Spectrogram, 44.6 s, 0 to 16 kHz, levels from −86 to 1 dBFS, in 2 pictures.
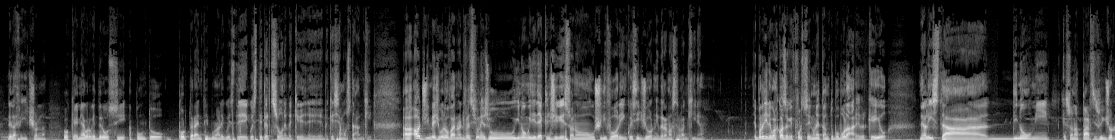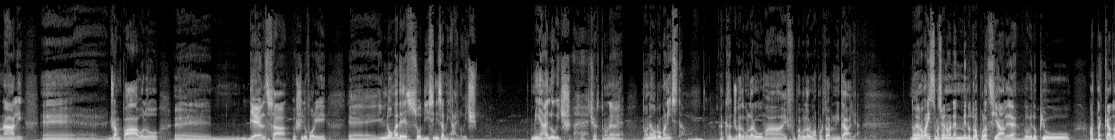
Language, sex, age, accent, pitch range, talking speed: Italian, male, 30-49, native, 95-115 Hz, 160 wpm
